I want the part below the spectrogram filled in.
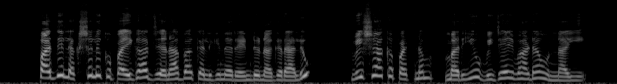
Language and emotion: Telugu, neutral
